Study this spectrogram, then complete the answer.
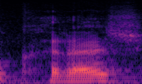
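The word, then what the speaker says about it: Kharasch: जो फॉलो करता है, इस इफेक्ट को खराश इफेक्ट भी बोलते हैं, खार्श भी कहते हैं कुछ बुक्स इसको। स्पेलिंग डिफरेंट मिल सकती है, कोई दिक्कत नहीं है, ध्यान रखना है खार्श इफेक्ट है।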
